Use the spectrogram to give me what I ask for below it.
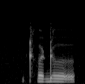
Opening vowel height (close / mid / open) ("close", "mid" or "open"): close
